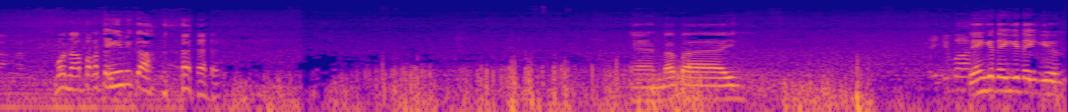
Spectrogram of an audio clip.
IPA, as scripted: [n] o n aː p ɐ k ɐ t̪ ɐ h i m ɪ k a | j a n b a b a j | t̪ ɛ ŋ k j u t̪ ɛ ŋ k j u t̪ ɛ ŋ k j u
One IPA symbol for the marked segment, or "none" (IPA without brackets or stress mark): m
